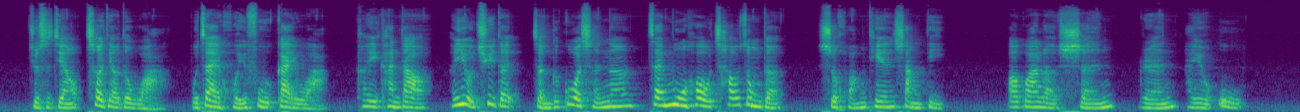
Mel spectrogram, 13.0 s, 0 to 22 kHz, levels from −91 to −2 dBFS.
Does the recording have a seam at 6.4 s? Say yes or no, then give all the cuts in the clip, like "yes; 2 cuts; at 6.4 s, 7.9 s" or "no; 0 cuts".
no; 2 cuts; at 3.5 s, 10.0 s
